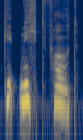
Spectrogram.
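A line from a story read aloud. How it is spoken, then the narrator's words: Sobbing. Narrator (German): schluchzte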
